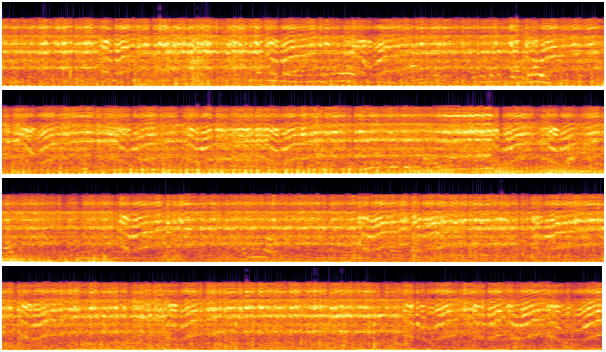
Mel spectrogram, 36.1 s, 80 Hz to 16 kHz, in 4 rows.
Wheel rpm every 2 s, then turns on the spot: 220, 220, 190, 210, 190, 200, 180, 220, 180, 220, 210, 220, 200, 190, 210, 210, 210, 150.
none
